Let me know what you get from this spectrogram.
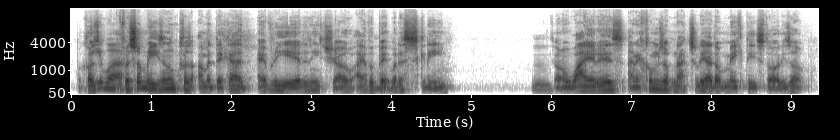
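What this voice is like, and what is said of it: Strained, worn-out hoarse voice. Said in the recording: “I've done three shows tonight and my voice is fucked.”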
